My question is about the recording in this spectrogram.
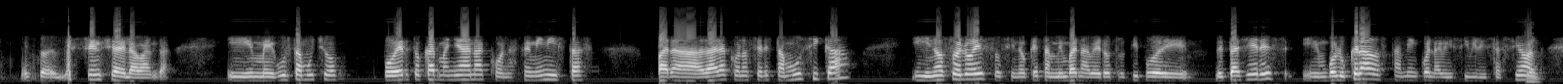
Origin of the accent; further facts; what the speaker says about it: Sibundoy, Putumayo, Colombia; now in El Bolsón, Argentina; que nace en Sibundoy Putumayo, en mi terruño, y bueno, y se consolida también acá en el Bolsón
